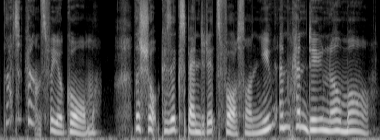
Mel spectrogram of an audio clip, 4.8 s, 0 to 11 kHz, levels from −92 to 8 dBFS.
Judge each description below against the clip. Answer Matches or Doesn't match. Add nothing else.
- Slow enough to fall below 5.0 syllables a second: Doesn't match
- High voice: Matches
